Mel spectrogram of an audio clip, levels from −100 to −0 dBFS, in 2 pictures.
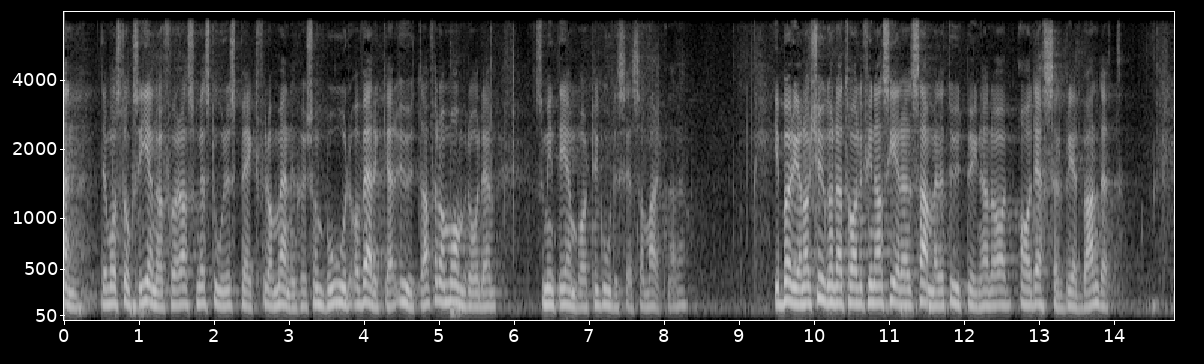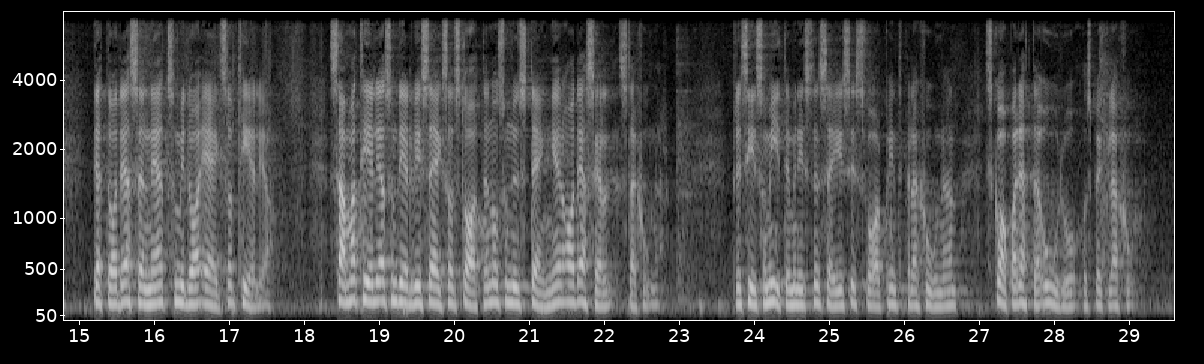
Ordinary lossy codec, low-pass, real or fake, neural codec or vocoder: none; 7.2 kHz; real; none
